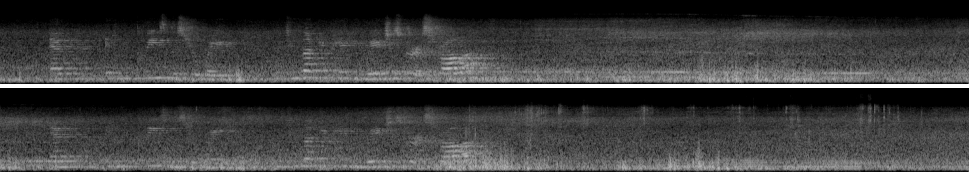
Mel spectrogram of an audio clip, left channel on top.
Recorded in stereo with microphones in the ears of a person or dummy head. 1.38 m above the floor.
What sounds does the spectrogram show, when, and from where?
0.5 s a woman speaking: 65° left (ahead or behind), 7.5 m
